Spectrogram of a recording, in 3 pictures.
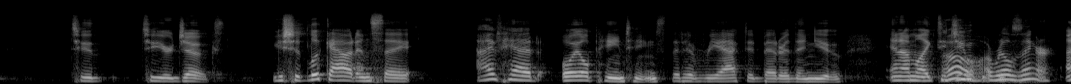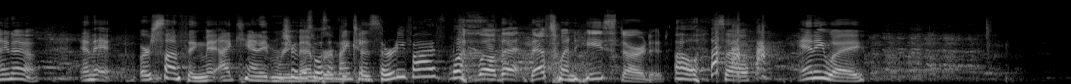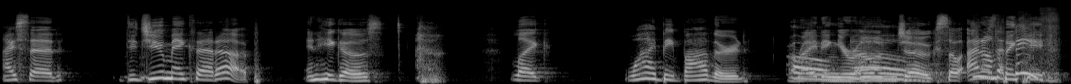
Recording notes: Live Show. Including questions from the audience.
